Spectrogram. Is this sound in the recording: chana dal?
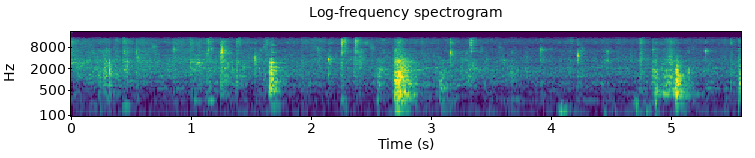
yes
